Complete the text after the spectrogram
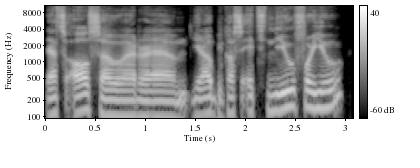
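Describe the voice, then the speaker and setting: A man's voice: on the low side, moderate pace, a little mellow, dry recording, clean studio sound. A young man from the Netherlands, a street photographer talking casually as a guest, with many fillers and restarts. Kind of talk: casual interview chat.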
